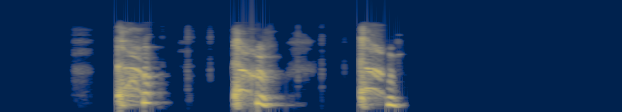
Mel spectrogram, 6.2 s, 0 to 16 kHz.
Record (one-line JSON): {"three_cough_length": "6.2 s", "three_cough_amplitude": 28058, "three_cough_signal_mean_std_ratio": 0.32, "survey_phase": "beta (2021-08-13 to 2022-03-07)", "age": "45-64", "gender": "Female", "wearing_mask": "No", "symptom_runny_or_blocked_nose": true, "symptom_shortness_of_breath": true, "symptom_sore_throat": true, "symptom_fatigue": true, "symptom_headache": true, "symptom_onset": "3 days", "smoker_status": "Never smoked", "respiratory_condition_asthma": true, "respiratory_condition_other": false, "recruitment_source": "Test and Trace", "submission_delay": "0 days", "covid_test_result": "Positive", "covid_test_method": "RT-qPCR", "covid_ct_value": 18.1, "covid_ct_gene": "N gene"}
